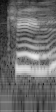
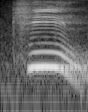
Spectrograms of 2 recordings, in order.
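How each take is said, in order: First: खिल with a short i; short vowel. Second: खील with a long ee; खील, vowel held long. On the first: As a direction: keep खिल brief on the vowel. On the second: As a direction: draw out the ee in खील. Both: Shown as a demonstration. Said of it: "उस सुर को लंबा खींचेंगे".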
